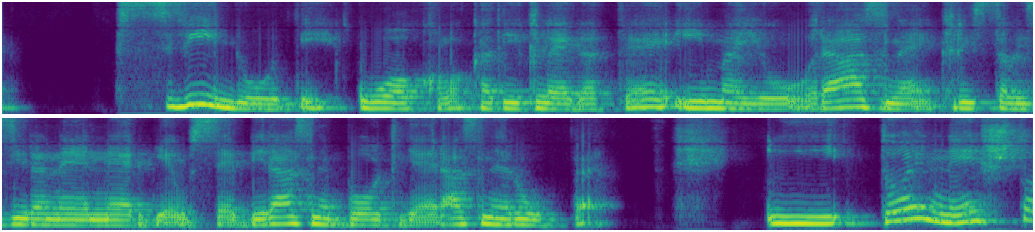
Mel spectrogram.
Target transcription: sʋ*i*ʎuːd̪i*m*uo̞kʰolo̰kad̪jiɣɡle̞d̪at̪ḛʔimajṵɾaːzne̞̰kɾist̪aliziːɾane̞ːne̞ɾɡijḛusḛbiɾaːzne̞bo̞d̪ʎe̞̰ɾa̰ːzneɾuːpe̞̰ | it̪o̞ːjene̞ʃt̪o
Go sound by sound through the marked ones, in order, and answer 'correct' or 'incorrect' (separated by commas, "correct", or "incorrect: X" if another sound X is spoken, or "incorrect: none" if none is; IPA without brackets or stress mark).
correct, incorrect: none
